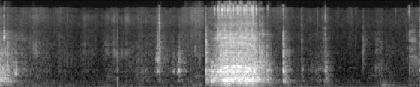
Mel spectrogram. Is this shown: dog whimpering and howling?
no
